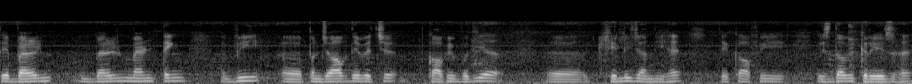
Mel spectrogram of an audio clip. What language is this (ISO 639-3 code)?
pan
